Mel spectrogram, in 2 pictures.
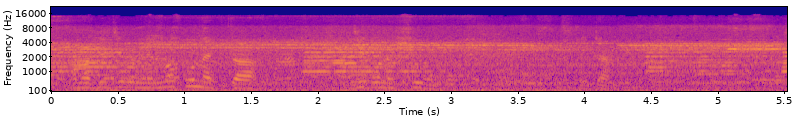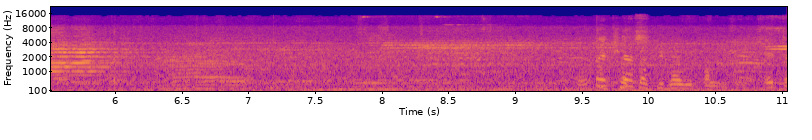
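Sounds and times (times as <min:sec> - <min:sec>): car horns tooting: 0:00.0 - 0:06.2, 0:10.8 - 0:11.0
street traffic rumble: 0:00.0 - 0:11.0.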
